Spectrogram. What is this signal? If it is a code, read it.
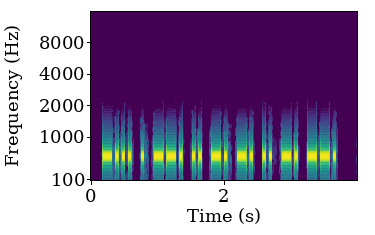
Morse code, heard as a keyed tone, about 25 wpm, 600 Hz. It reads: BEGINNING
